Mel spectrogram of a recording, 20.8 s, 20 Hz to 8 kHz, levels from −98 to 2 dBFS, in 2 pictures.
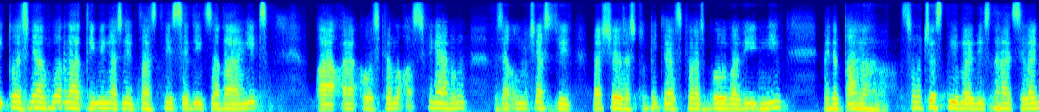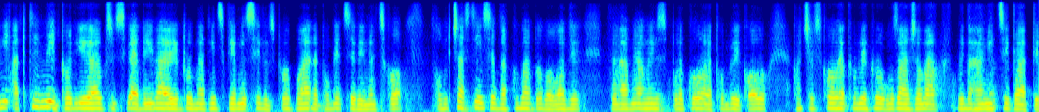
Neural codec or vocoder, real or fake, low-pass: codec, 16 kHz, 0.5 kbps, FreqCodec, smaller model; fake; 7.2 kHz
